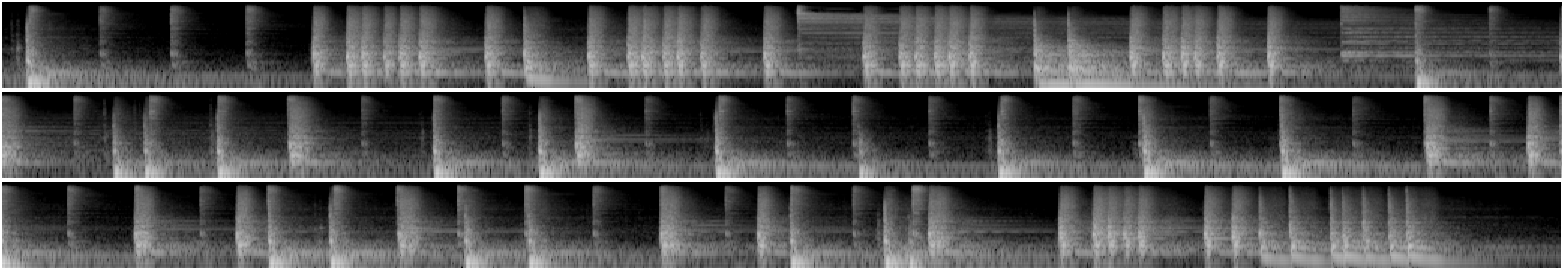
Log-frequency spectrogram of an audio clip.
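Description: Acoustic drum kit played continuously: a steady groove of kick and snare strokes with cymbal crashes, and a fill down the toms near the end.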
